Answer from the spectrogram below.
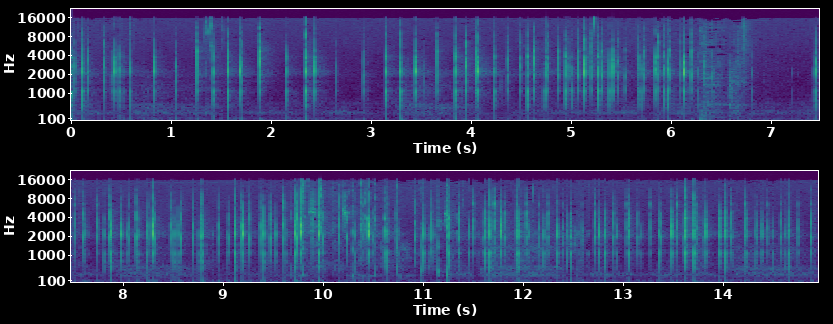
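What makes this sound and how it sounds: Long nails tap and scratch a wooden hairbrush with a solid wood back and handle and a printed flower design. The result is a dense run of sharp, dry, bright clicks over a soft scratchy rustle, with a brief lull in the middle.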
